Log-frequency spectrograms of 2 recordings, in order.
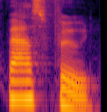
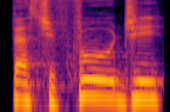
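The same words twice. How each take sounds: First: It is said with an English accent. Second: It is said with a Brazilian Portuguese accent. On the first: The speaker calls it right. "procura a pronúncia em inglês" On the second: The speaker calls it wrong. "Com o nosso sotaque"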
